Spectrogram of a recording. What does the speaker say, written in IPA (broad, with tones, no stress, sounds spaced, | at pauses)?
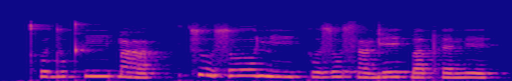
kʰ ʊ˨ d u˨ kʰ iː˦ ɓ ã˨ | t͡s u˦˨ s oː˦ ɲ iː˨ k ʊ˨ z o˦ s ã˨ ɡ eː˦ ɡ͡b a˨ pʰ ɛ˨ ŋ ɪ˨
